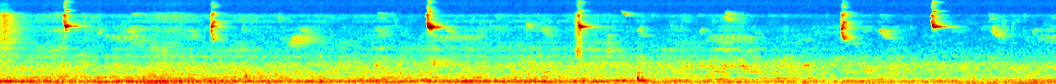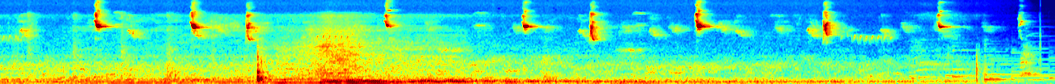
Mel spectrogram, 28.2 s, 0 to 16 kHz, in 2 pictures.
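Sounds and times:
birds chirping in a backyard: 0.0 - 27.8
passing whoosh: 17.7 - 20.9.

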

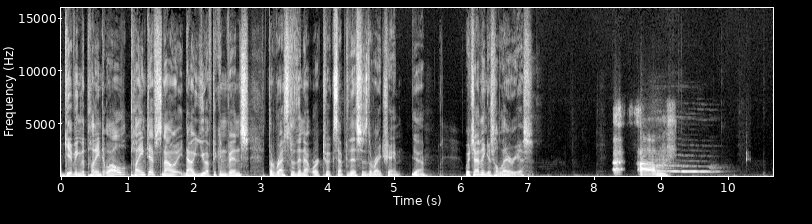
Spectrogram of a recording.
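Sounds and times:
speech: 0.0 - 7.2, 8.3 - 9.3
dog yelping, howling and whimpering: 8.6 - 10.6.

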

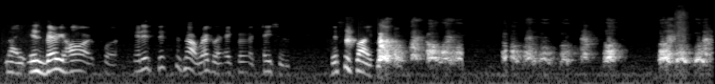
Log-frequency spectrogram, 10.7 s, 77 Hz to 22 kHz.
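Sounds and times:
speech: 0.1 - 6.2
several dogs barking excitedly: 5.6 - 7.0, 7.6 - 10.7.

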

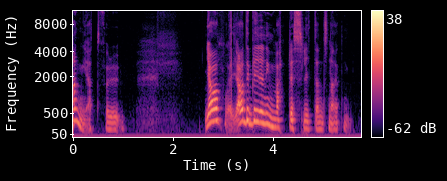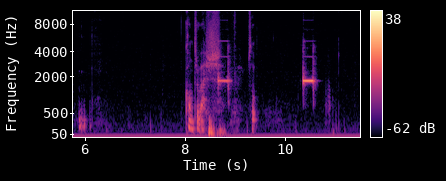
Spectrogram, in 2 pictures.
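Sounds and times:
speech: 0.0 - 1.1, 2.6 - 6.1, 8.0 - 9.5
single short electronic beep from a phone: 8.6 - 9.0, 10.4 - 10.7.

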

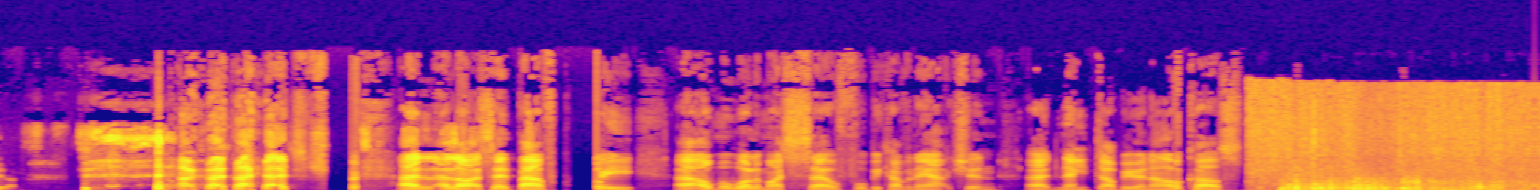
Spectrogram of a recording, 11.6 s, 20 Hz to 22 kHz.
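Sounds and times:
speech: 0.0 - 10.7
laughter: 0.7 - 2.5
heavy rain falling during a storm: 9.4 - 11.5.

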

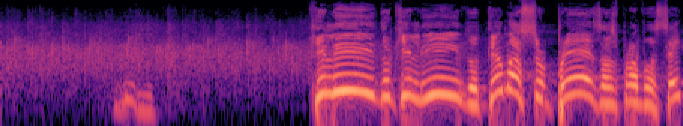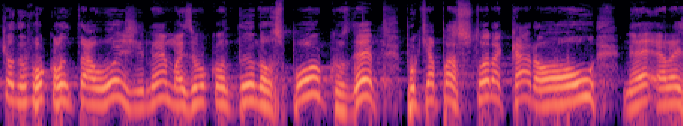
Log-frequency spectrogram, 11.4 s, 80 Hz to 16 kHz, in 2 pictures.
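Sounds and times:
audience applauding: 0.0 - 4.2
speech: 0.9 - 1.5, 2.6 - 11.3
person calling out: 1.0 - 1.3.

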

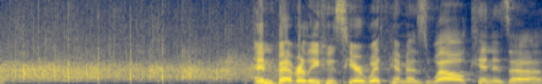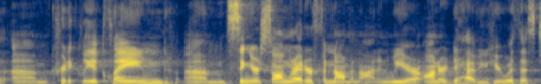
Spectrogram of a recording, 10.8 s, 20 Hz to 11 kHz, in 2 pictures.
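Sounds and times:
audience applause for a guest: 0.0 - 2.8
speech: 2.5 - 10.8.

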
